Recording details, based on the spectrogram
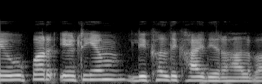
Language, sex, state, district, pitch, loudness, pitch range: Bhojpuri, female, Uttar Pradesh, Ghazipur, 205 Hz, -17 LUFS, 180-215 Hz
